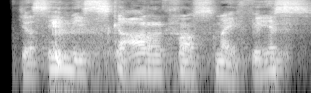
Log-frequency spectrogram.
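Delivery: put-on Scottish accent. Speaker continues a joke about drop bears with the others, put-on Scottish accent. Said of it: "does a Scottish accent".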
